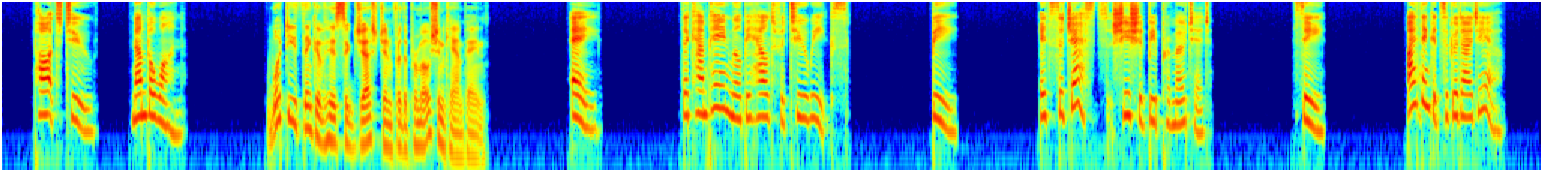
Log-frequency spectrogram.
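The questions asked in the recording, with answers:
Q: What do you think of his suggestion for the promotion campaign?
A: C: I think it's a good idea.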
